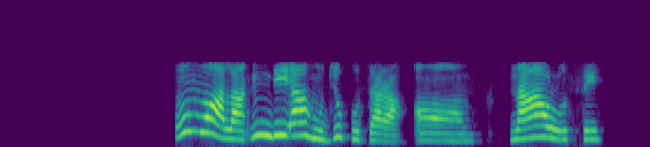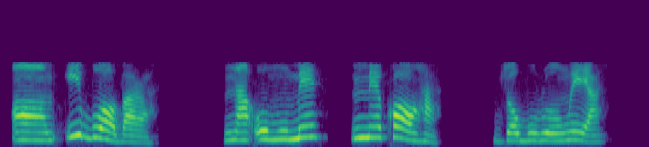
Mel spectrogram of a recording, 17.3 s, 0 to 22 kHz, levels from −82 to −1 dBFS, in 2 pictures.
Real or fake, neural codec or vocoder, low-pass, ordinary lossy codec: fake; codec, 24 kHz, 6 kbps, HILCodec; 3.6 kHz; none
